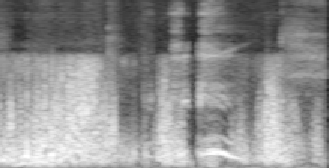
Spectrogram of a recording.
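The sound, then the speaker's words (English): Wind gusts buffet the microphone in a steady, rough rumble that briefly drops out near the middle, with a faint snatch of voice caught in the noise. “It's windy. I'm going to get in my car so that I can avoid any and all breeze.”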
